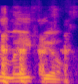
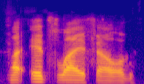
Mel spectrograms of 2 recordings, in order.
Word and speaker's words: Liefeld: That is a mispronunciation. It's Liefeld.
